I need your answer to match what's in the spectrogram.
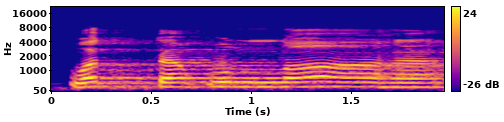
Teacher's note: اللہ کے نام کو یہاں پر بھی منہ بھر کے پڑھیں گے، اس لیے کہ یہاں پر اللہ کے نام سے پہلے پیش ہے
